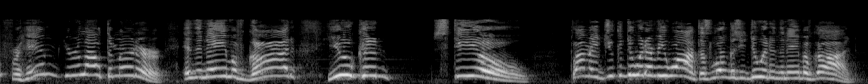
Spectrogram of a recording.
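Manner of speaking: high, loud scornful outcry; mock fanatic reading. Preacher mocking the zealots' reading, loud and high. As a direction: sneer it out like a zealot.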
